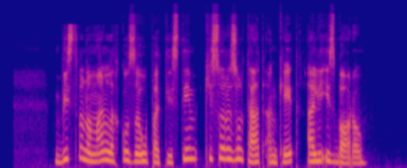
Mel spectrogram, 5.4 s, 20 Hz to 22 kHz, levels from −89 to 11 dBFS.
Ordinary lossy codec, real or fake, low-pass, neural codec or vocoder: Opus, 16 kbps; real; 19.8 kHz; none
